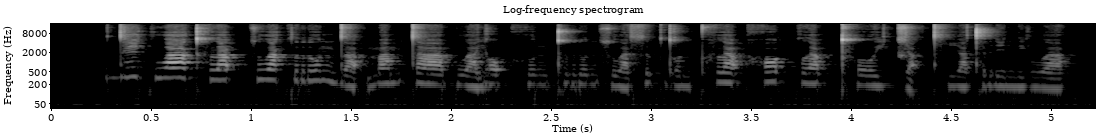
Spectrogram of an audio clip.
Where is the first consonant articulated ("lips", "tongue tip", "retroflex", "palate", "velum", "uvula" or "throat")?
tongue tip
